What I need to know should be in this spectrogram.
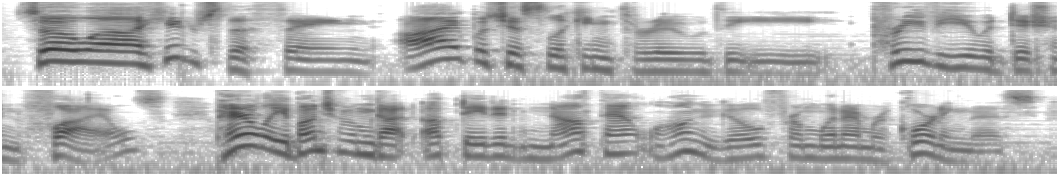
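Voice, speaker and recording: High-voiced man hosting a tabletop game podcast. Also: very animated, moderate pace, few pauses, soft background music. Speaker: host, narrator and player of a solo tabletop RPG podcast. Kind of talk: narration and game commentary, actual play.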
